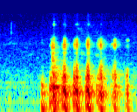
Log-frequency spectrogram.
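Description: Laughter: after a moment of near silence, a run of quick, evenly spaced "ha-ha-ha" pulses starts about half a second in.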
